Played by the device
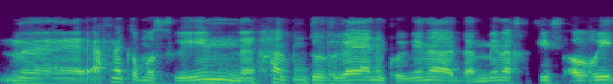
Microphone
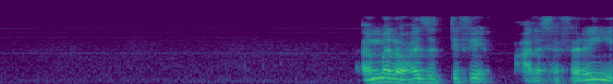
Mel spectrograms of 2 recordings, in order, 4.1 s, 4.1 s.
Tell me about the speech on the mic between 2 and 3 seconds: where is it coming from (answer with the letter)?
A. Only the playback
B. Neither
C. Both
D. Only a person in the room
D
